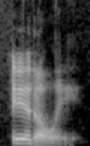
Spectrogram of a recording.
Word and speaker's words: Italy: look at these examples Italy Italian Italy the syllable after the letter T is not stressed will pronounce the letter t as a fast de Italy I've never been to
